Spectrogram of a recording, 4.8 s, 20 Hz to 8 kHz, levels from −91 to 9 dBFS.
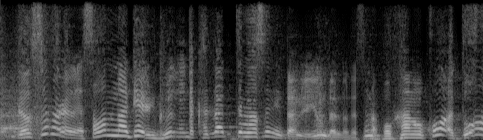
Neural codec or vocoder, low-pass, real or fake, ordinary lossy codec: codec, 16 kHz, 0.5 kbps, X-Codec, HuBERT features, trained on general audio; none; fake; none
